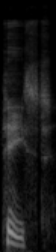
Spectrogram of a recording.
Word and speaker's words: piste: It's normally pronounced piste unless you were talking about something else.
